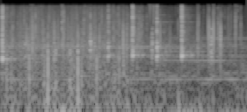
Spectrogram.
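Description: Contemporary electroacoustic music for oboe and electronics: a dense, irregular patter of clicks and crackles over a low rumble. A few held tones come in about halfway through.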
